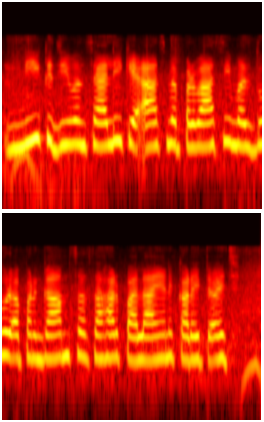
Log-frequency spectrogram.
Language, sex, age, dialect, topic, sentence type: Maithili, female, 18-24, Southern/Standard, agriculture, statement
